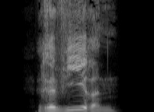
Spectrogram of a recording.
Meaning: dative plural of Revier
- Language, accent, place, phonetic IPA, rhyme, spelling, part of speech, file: German, Germany, Berlin, [ʁeˈviːʁən], -iːʁən, Revieren, noun, De-Revieren.ogg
